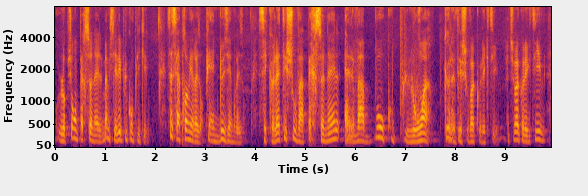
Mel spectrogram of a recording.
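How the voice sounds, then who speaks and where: Male rabbi, mid-pitched creaky voice; conversational, humorous teacher who poses questions and tells it like a story. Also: a little mellow. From France. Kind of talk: informal religious talk with rhetorical questions and acted-out dialogue.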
